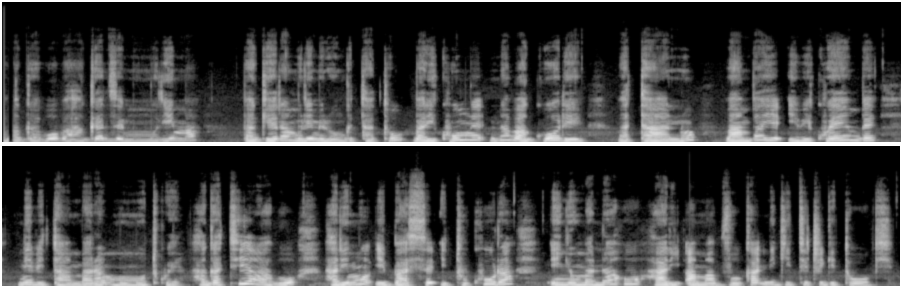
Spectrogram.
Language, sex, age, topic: Rundi, female, 25-35, agriculture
